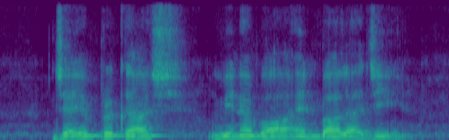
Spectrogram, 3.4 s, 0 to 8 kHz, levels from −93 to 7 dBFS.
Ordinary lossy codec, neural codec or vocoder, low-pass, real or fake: none; codec, 16 kHz, 4.8 kbps, FACodec; none; fake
